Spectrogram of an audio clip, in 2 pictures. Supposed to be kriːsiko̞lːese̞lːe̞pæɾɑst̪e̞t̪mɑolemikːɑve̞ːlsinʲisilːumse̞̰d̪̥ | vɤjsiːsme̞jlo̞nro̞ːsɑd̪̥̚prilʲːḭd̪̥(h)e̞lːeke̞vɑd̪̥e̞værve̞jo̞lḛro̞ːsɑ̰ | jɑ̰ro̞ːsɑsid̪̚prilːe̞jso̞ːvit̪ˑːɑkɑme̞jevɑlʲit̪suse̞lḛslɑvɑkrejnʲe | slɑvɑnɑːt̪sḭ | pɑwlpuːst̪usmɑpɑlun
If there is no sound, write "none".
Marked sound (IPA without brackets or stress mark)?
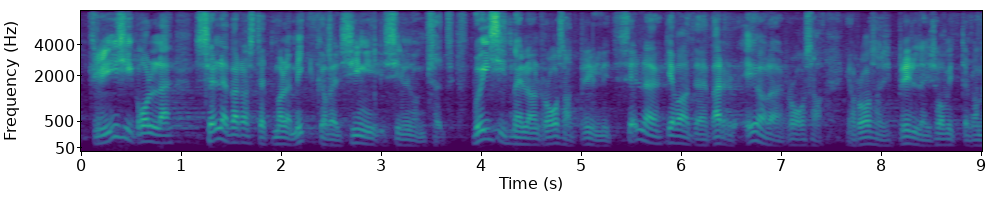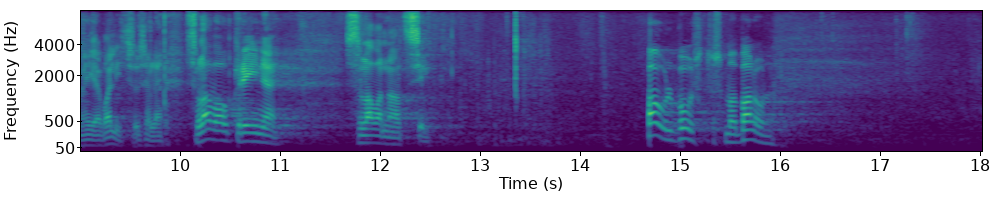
s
